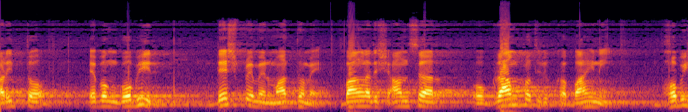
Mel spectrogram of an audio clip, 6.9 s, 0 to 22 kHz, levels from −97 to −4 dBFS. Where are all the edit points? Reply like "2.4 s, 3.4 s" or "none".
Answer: 3.2 s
